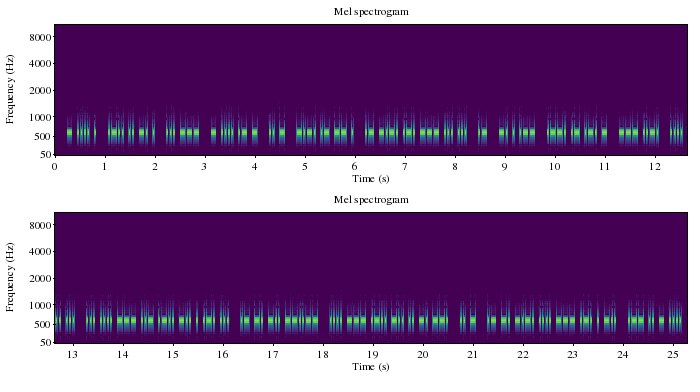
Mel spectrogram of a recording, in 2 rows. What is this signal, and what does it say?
Morse code, heard as a keyed tone, about 34 wpm, 600 Hz. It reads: THE LINE SO THAT IT CAME ACROSS A NEW PART OF HIS SHOULDERS AND, HOLDING IT ANCHORED WITH
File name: the old man and the sea / the old man and the sea 1 35wpm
